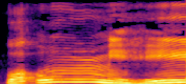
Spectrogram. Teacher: ঠোঁট গোল করিয়া পড়তে হবে ওয়া উম্মি এটা হচ্ছে হরকতের বামে মিমের মধ্যে তাসদিদ আসছে এটা হচ্ছে ওয়াজিব গুন্নাহ করে পড়তে হবে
